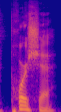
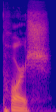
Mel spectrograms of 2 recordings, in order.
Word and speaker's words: Porsche: It's Porsche, not Porsche. Don't pronounce it like ignorant Hollywood idiots who buy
